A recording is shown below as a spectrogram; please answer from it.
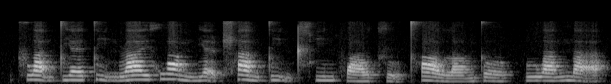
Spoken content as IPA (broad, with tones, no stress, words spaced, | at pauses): ʈ͡ʂwa̰˨˩nt̪jɛ˨˦ t̪ḭ˨˩nɻa˦ɪ̯ xwɑ˥˨ŋn̪jɛ̰˨˩ʈ͡ʂʰa˥˨n t̪ḭ˨˩n t͡ɕʰi˦nfɑ˨˦ʊ̯t͡sɹ̩˨˩ t̪ʰɑ˥˨ʊ̯lɑ˨˦ŋt̪ɤ˧ | lwa˨˦nn̪ä̰˨˩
